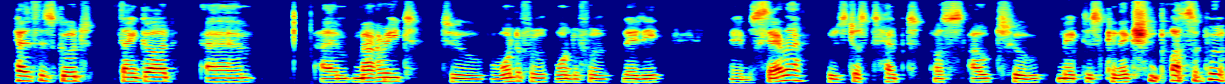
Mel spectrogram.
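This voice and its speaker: Speaking in a Cork accent, a man keeps a medium pitch, ordinary pitch variation and a fairly slow pace. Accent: Irish, Cork. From Ireland, West Cork. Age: 60s. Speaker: author and traveler. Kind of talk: interview conversation. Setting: Zoom video call from home farm. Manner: hesitant, with fillers.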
